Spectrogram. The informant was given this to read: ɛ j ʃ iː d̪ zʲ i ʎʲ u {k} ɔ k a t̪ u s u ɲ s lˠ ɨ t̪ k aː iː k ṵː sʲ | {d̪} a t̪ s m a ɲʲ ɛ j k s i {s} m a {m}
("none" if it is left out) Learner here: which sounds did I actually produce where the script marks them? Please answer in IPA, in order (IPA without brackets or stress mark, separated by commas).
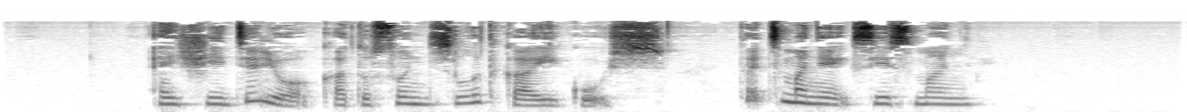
none, t̪, s, ɲ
